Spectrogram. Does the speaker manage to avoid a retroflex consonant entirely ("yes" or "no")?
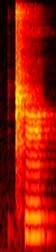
no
